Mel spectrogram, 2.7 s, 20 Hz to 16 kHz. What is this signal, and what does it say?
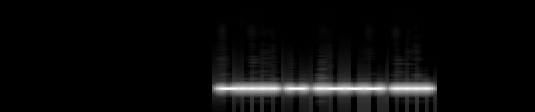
Morse code, heard as a keyed tone, about 52 wpm, 700 Hz. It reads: 6TJH
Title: Four Challenging Letter-Number Combinations 50wpm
